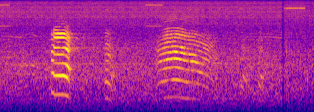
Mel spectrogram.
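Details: Black-legged Kittiwake, a highly vocal breeder on the Norwegian coast in mid-May. A sharp, nasal yelp is followed by a long, whining call that rises and then falls. Fainter short calls from the colony can be heard behind it.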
